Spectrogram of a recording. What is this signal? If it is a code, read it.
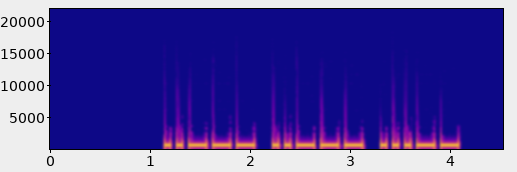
Morse code, heard as a keyed tone, about 20 wpm, 700 Hz. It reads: 223
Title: Common Cut Numbers - 3-Digit 20wpm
